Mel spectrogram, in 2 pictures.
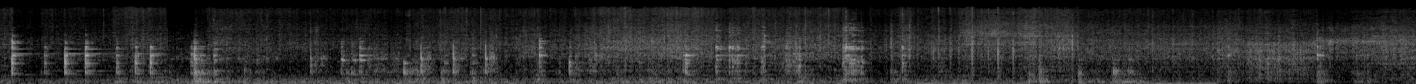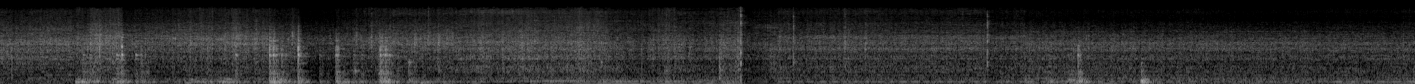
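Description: Food frying in a grill pan: garlic sizzling as a spatula stirs it, with sharp taps of the utensil on the pan in the first few seconds, then steak and vegetables searing with a steady sizzle while tongs turn them, with occasional clacks.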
